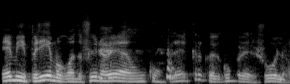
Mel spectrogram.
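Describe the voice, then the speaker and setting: Somewhat breathy, the voice runs at a very fast pace with ordinary pitch variation. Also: man. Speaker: podcast co-host. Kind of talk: casual chat.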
